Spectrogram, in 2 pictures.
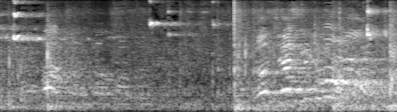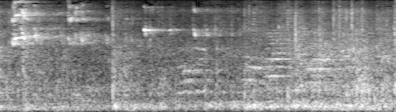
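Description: Spectators and players shout and call out in a large echoing hall.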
